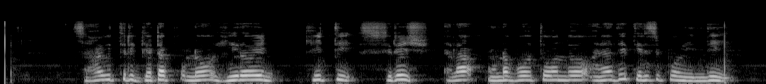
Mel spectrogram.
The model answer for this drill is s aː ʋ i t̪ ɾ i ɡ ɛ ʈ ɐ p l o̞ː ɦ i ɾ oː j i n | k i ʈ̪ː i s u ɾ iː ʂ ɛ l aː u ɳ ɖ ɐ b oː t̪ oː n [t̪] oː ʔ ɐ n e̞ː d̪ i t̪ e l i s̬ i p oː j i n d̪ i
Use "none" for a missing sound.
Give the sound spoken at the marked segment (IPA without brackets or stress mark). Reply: d̪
